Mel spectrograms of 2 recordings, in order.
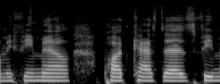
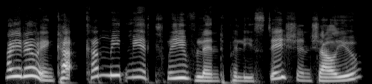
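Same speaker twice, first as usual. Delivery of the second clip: higher, louder, chummy mock call to a buddy; hammed-up friendly greeting; 7 semitones higher, 6 dB louder than usual. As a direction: play the brigadier calling his pal over, overly friendly. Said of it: "Geninda said".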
